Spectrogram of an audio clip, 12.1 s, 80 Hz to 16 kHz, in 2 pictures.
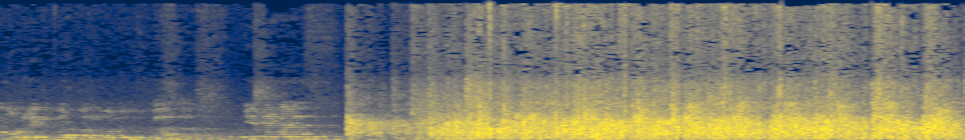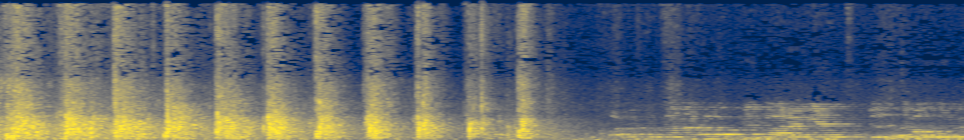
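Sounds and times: audience applause: 0:02.2 - 0:09.5
rhythmic clapping in unison: 0:02.2 - 0:09.6.

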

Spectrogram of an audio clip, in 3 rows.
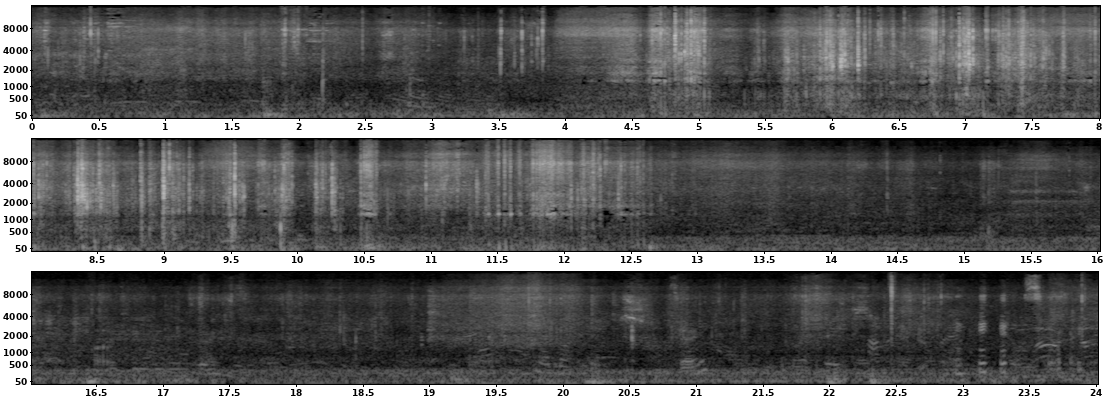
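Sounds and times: plastic figures clattering: 0:03.4 - 0:12.8.

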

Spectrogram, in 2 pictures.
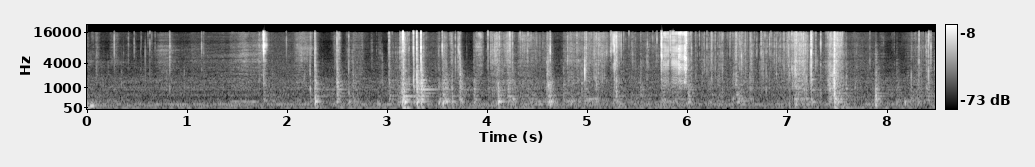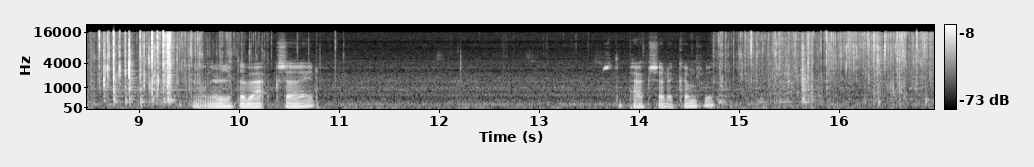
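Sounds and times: plastic wrap crinkling: 0:00.0 - 0:11.1, 0:14.7 - 0:16.9
fingernails scratching plastic wrap: 0:03.0 - 0:10.0, 0:14.8 - 0:16.9.

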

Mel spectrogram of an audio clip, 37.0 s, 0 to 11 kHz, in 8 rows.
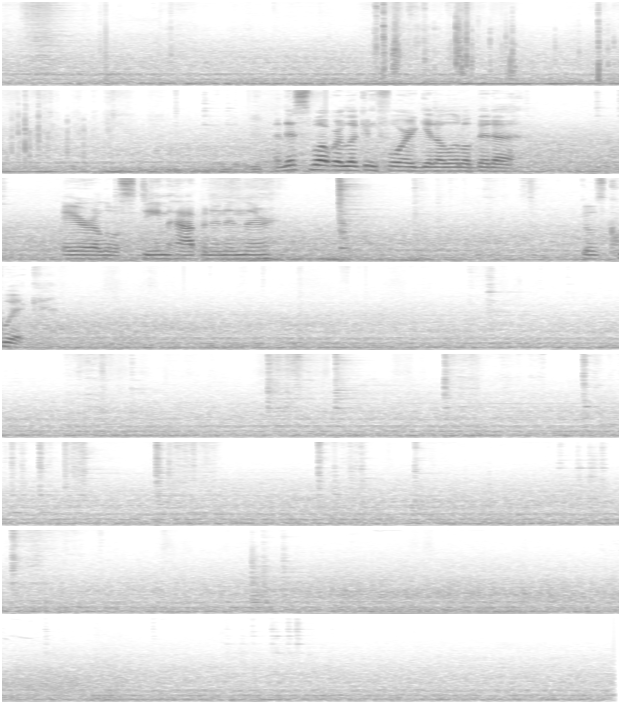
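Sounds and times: grill low hum and rush: 0:00.0 - 0:37.0
metal spatula scraping grill grates: 0:19.0 - 0:24.9, 0:27.8 - 0:28.4.

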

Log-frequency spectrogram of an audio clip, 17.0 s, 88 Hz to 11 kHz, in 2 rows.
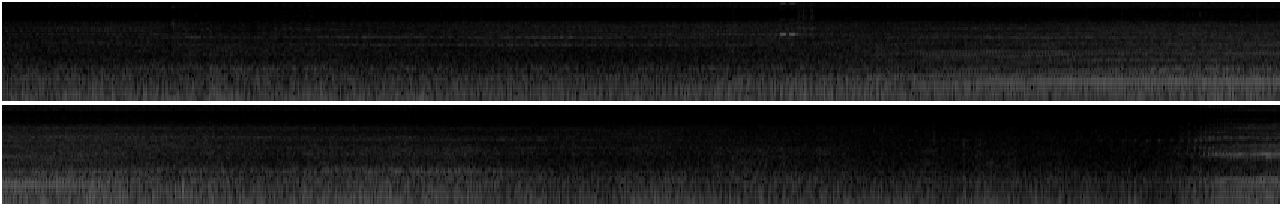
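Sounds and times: atv motor drone: 0:00.0 - 0:14.1, 0:16.2 - 0:17.0
low outdoor rumble: 0:00.0 - 0:17.0.

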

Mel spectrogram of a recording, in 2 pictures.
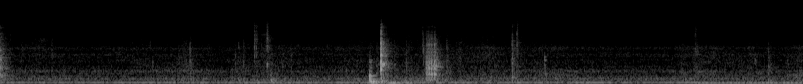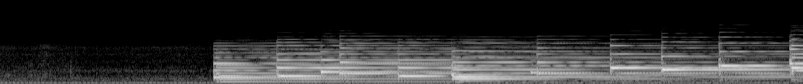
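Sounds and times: room hiss: 0:00.0 - 0:16.0
piano chords: 0:10.1 - 0:16.0.

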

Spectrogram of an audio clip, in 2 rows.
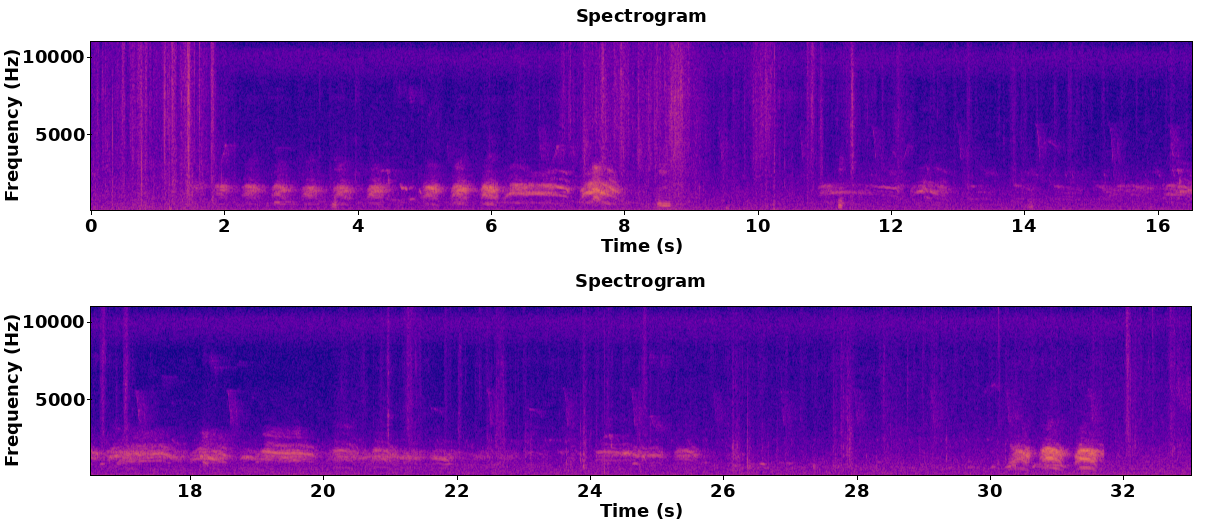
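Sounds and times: crows cawing: 0:01.4 - 0:08.9, 0:10.8 - 0:13.0, 0:15.4 - 0:23.0, 0:23.9 - 0:25.8, 0:30.2 - 0:31.8.

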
